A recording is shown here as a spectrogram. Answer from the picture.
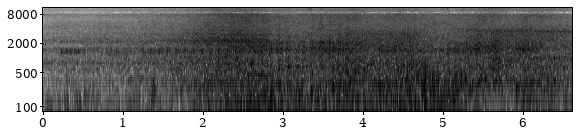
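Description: Train hauled by an ED75 AC electric locomotive passing by, its rumble and wheel noise building to a peak in the middle and fading toward the end.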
